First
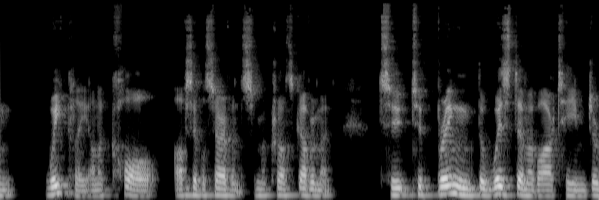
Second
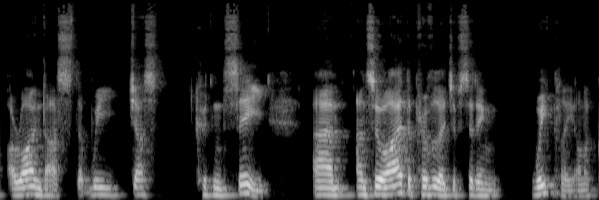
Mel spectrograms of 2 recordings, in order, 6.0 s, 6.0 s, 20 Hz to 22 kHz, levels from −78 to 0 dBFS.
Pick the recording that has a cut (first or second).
first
